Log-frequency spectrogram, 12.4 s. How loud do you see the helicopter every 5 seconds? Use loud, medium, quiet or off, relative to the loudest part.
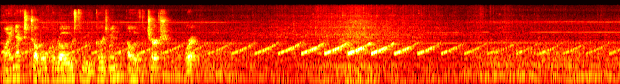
loud, medium, loud.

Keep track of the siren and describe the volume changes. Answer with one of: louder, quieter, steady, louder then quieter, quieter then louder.
louder then quieter.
